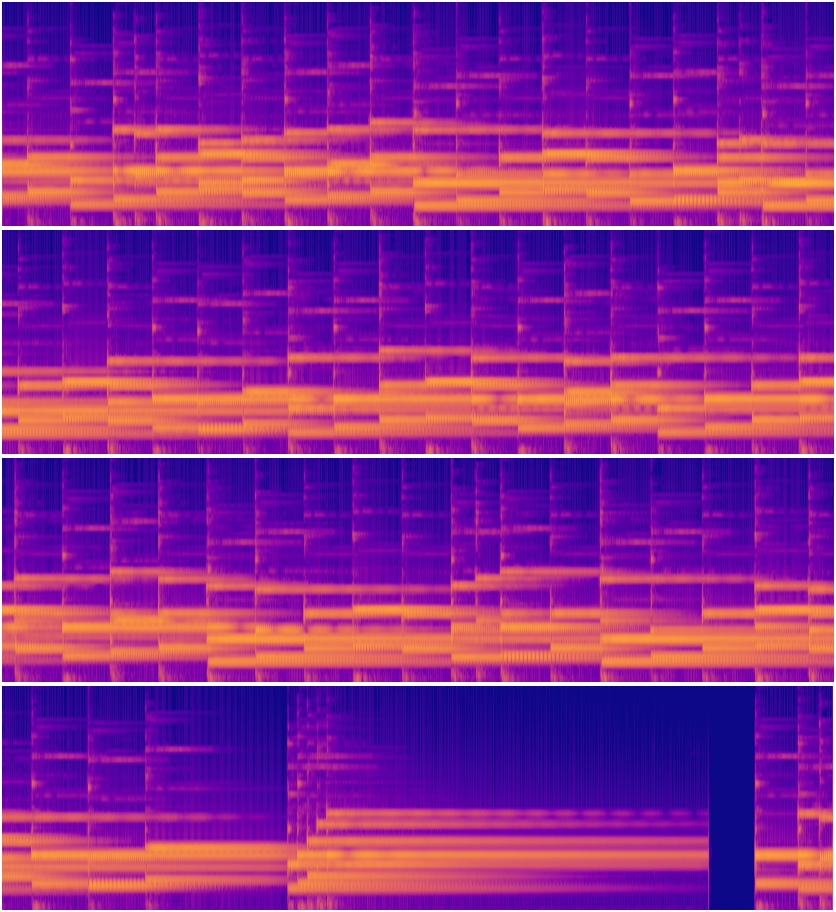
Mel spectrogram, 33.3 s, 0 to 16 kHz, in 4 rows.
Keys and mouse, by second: 2.0 click, 6.1 s, 8.8 e, 10.3 s, 12.3 click, 12.9 Tab, 13.1 z, 14.9 t, 18.4 KP_3, 19.0 Tab, 19.8 ctrl+Tab, 24.8 c, 26.1 z, 26.7 ctrl+Tab, 31.2 click, 32.0-33.2 drag.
